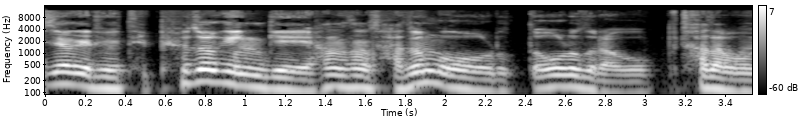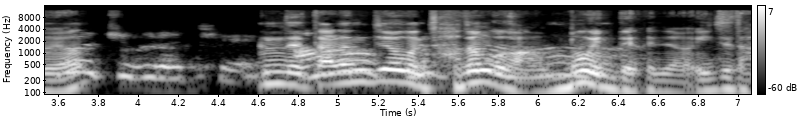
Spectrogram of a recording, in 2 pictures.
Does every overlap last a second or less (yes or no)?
no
